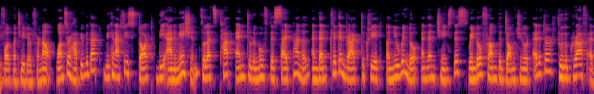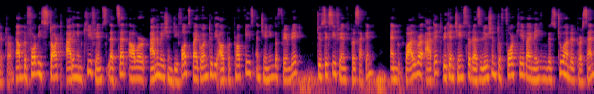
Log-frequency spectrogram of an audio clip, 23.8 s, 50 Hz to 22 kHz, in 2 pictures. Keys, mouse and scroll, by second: 5.3 n, 6.7-8.2 drag, 8.9 click, 10.1 click, 10.8-11.8 drag, 12.4-13.0 scroll down 1, 13.0 scroll down 2, 13.0 middle click, 15.9 click, 16.7-18.4 drag, 19.2 scroll up 2, 19.9-20.3 scroll down 2, 20.3-21.1 scroll up 2, 21.2-22.7 drag, 22.6 0.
